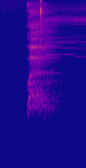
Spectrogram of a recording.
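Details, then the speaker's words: Inhaler trainer demonstration in COPD medication education, device detecting actuation, inhalation timing and force, clinician-timed breath hold: after a short hush, a bright electronic tone with ringing tail signals correct technique. "this tells me that I do in fact know how to get all of that medication theoretically down into the bottom of my lungs"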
